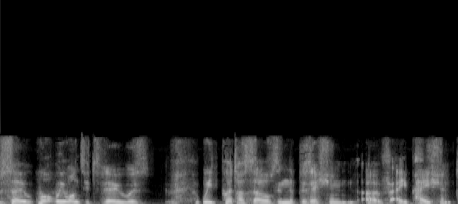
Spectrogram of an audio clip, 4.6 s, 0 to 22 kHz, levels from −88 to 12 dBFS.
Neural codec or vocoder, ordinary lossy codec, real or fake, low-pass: none; AAC, 32 kbps; real; 7.2 kHz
